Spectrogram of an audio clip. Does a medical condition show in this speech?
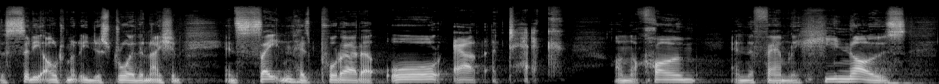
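No.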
